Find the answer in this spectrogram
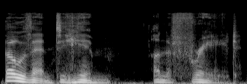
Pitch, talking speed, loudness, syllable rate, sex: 95 Hz, 95 wpm, -19 LUFS, 3.6 syllables/s, male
